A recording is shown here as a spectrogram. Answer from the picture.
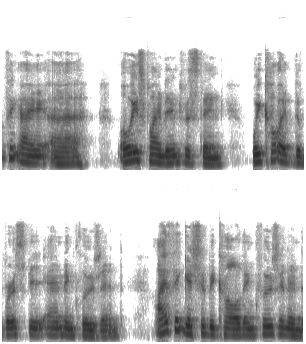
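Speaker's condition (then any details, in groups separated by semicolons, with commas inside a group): Cerebral palsy; wheelchair user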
